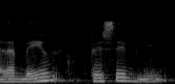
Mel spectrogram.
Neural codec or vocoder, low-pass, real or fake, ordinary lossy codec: none; none; real; none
